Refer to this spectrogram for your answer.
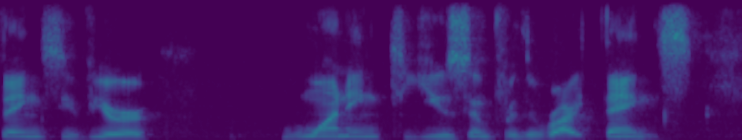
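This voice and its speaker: Moderate pace and fairly even intonation. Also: man. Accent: Mexican. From Mexico. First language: Spanish. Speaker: life coach and free market advocate. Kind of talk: podcast interview.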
